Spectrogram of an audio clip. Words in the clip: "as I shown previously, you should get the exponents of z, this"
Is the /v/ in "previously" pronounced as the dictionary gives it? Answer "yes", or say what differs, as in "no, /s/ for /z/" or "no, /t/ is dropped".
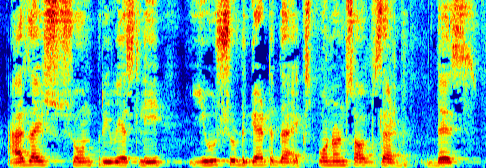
yes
